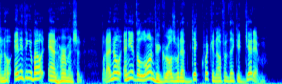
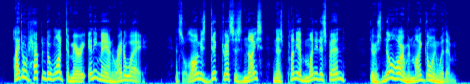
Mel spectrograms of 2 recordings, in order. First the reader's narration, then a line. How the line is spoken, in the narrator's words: Lena answered curtly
